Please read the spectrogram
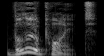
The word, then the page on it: bluepoint: British English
